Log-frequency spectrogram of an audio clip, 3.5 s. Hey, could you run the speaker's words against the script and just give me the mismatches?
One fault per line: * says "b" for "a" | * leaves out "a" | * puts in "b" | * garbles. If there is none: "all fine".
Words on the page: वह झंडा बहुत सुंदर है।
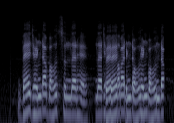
* garbles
